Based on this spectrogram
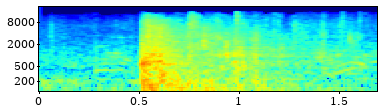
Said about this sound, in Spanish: Están tronando, están tirando. Alguien le dieron, están gritando, raza. Otro balazo, aguas.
